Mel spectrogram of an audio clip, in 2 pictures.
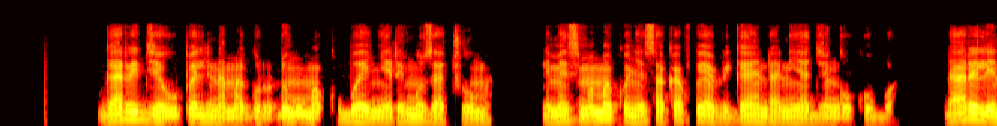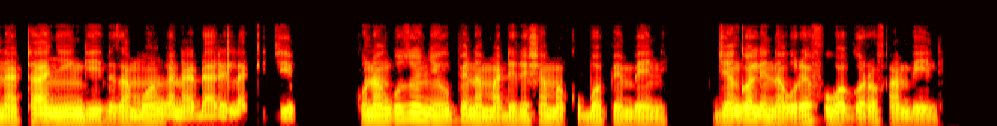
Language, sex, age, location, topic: Swahili, male, 18-24, Kisumu, finance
